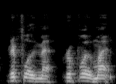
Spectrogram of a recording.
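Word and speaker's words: non-refoulement: Because of the principle of nonrefulma. Okay? But English speakers ah but English speakers pronounce it as as non reform reffulment.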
